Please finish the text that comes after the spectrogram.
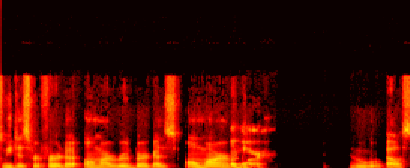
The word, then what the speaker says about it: Rudberg: wrong for so long it's not redberg it's rudberg are you a real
